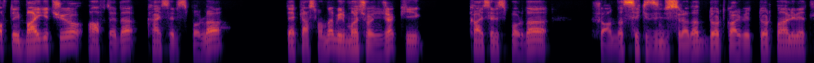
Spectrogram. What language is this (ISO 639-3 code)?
tur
